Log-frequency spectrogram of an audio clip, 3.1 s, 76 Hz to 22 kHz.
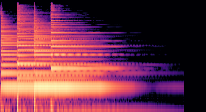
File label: C sharp Augmented down Guitar, chord; arpeggiated; tuning=4E,4A,5D,5G,5C,6F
